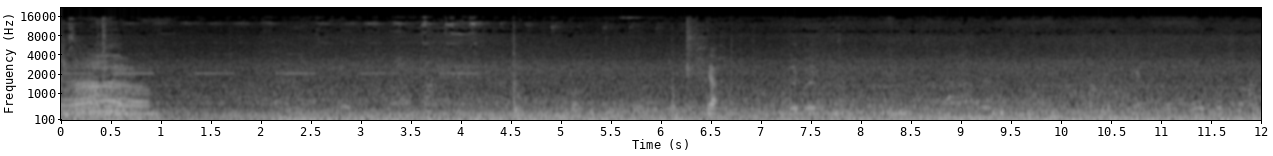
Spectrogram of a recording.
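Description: A car engine idles with a steady low rumble of street traffic, broken by a few faint short clicks. Voices are heard briefly at the start.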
